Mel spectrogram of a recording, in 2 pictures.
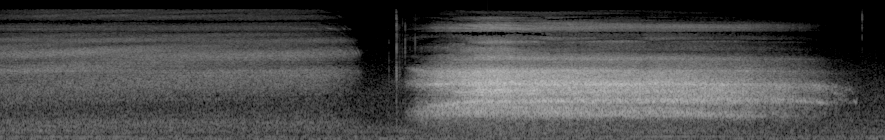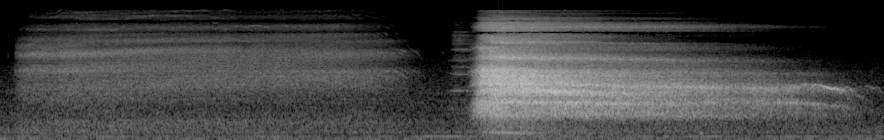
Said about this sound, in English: Take a deep breath in through your nose. Sigh it out to ground yourself. Two more.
